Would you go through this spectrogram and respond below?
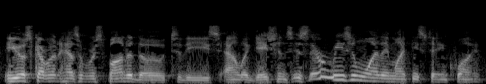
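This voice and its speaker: A man's voice: mid-range voice, expressive, fairly quick, husky, muffled recording. A man presenting broadcast news as an anchor, reading and putting questions in a formal on-air style.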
